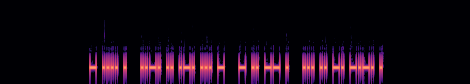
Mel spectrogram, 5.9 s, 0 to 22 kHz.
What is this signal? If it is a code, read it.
Morse code, heard as a keyed tone, about 44 wpm, 700 Hz. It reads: THE FIRST TIME SINCE
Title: Sets of 4 Words 45wpm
